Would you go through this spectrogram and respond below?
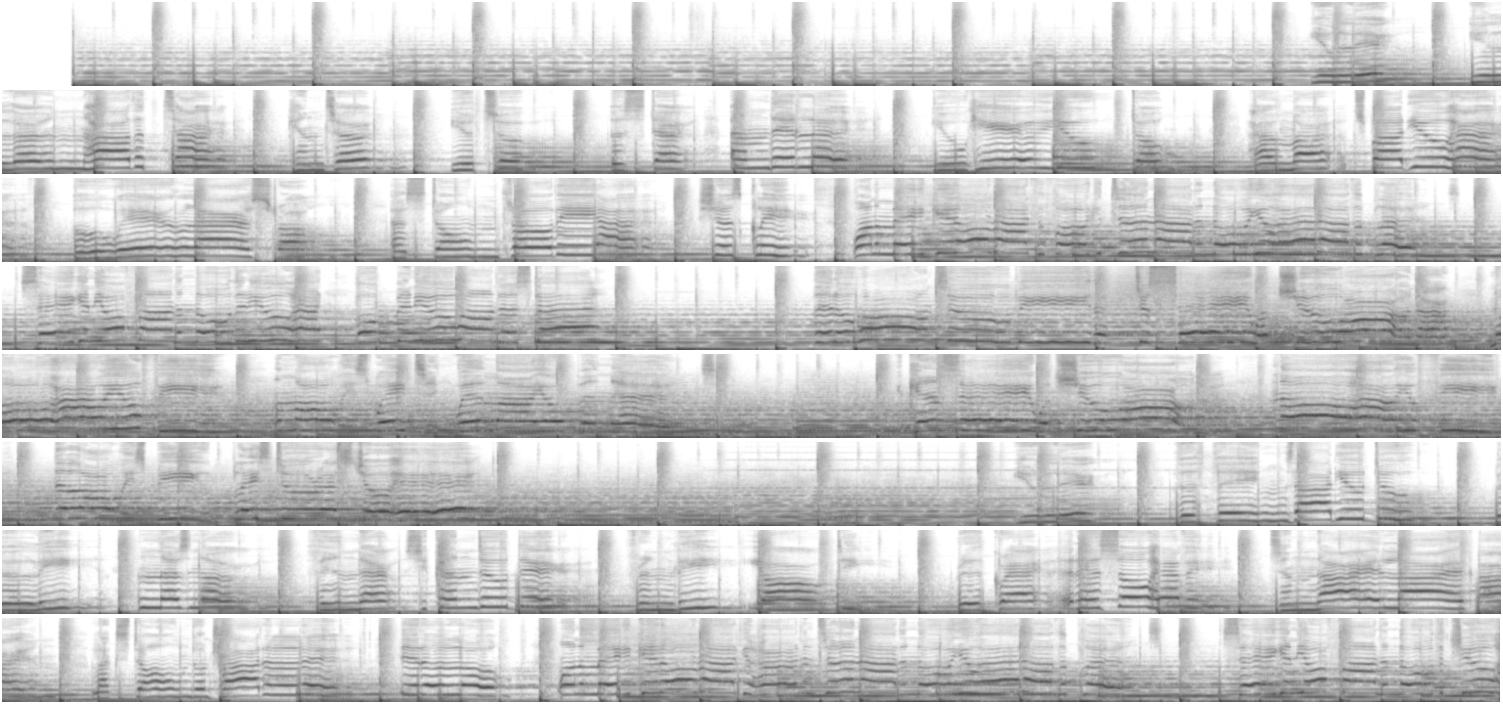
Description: Жанр: pop · female vocalists · indie · singer-songwriter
